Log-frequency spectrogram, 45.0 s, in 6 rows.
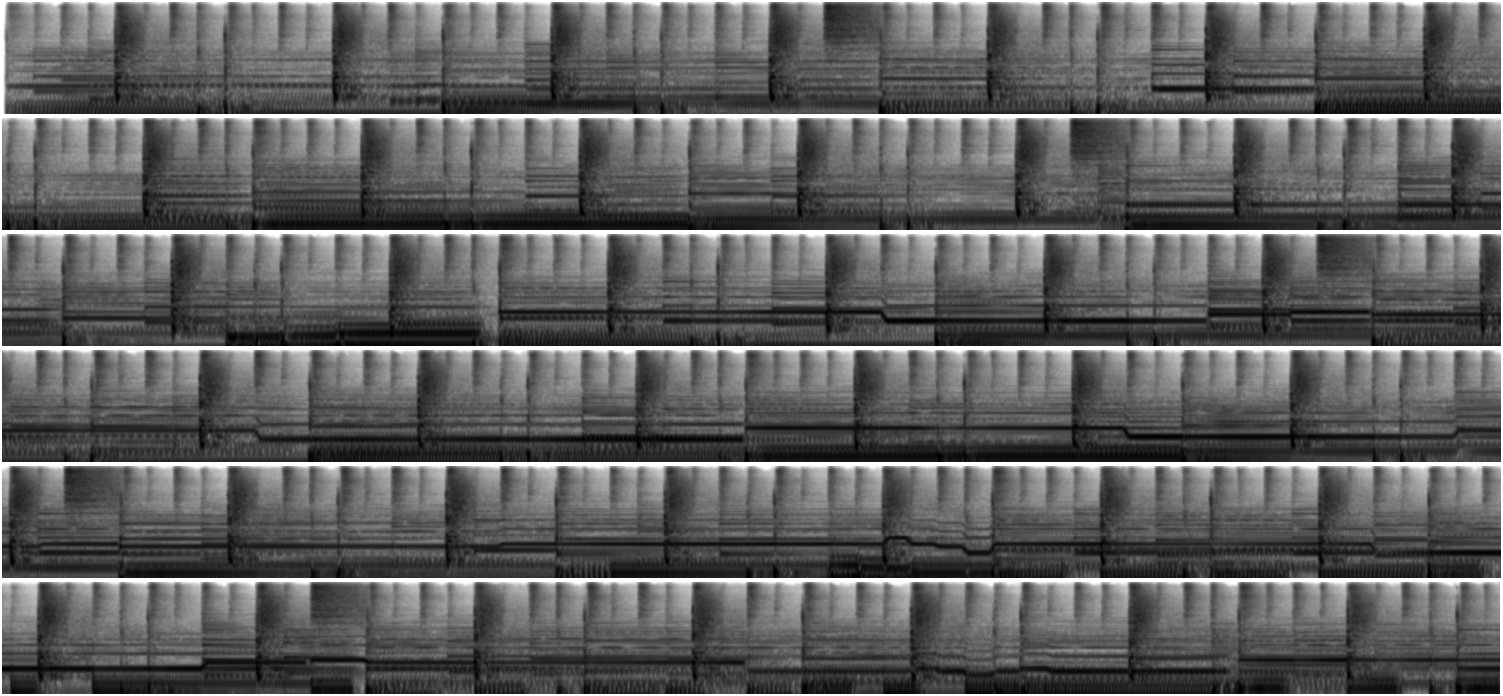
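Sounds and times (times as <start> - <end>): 
electro music: 0.0 - 44.9.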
